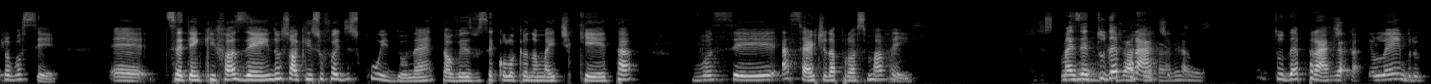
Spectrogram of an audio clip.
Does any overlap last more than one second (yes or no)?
yes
